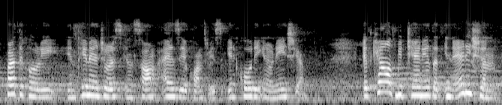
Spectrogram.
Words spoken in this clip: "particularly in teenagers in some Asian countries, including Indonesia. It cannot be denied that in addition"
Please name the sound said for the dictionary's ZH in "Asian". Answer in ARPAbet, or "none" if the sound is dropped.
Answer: Z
